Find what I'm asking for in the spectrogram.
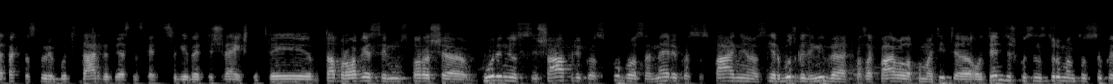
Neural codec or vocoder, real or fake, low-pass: none; real; 7.2 kHz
